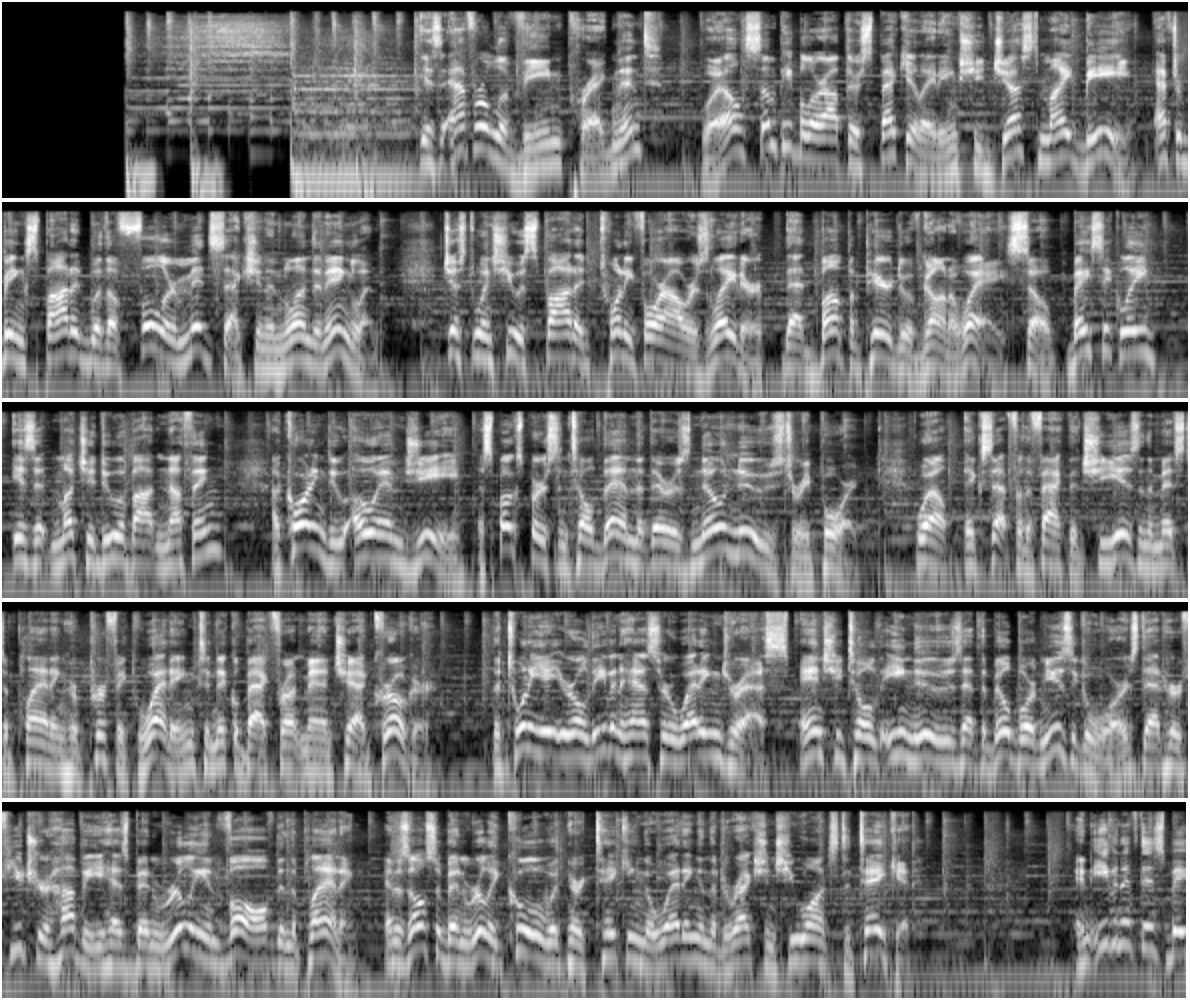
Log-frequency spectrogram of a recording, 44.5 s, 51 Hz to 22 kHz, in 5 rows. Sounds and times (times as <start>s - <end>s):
Music: 0.9s - 44.4s
Speech: 3.1s - 42.5s, 43.6s - 44.4s.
